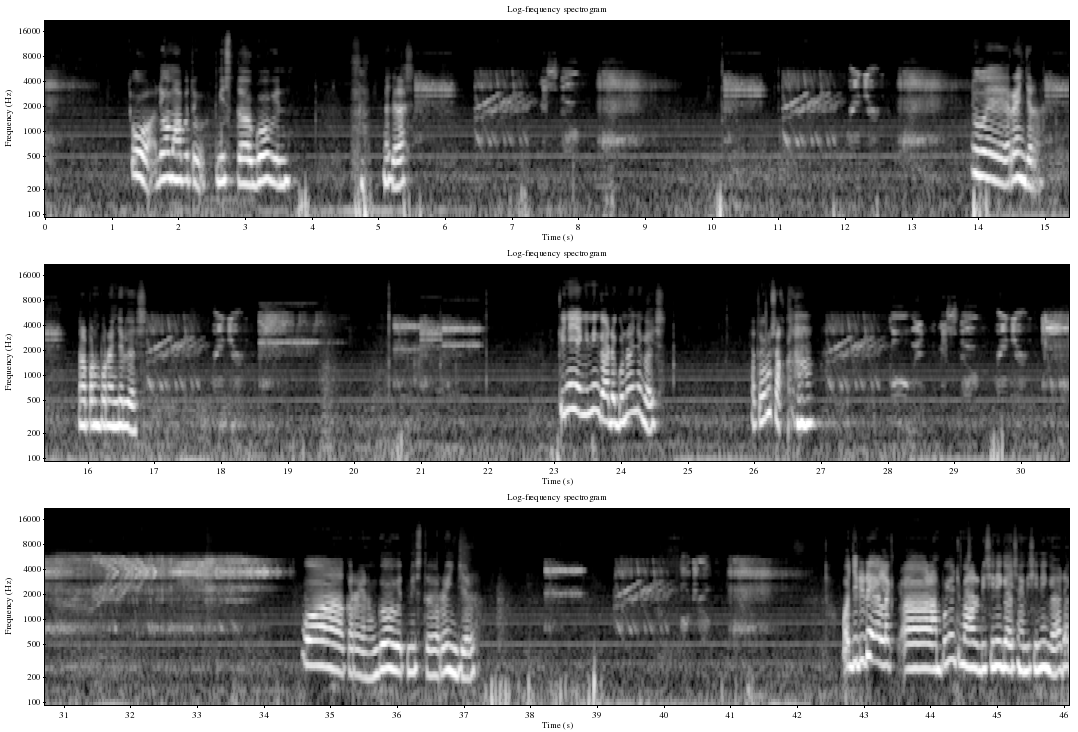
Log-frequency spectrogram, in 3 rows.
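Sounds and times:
toy electronic sound effects: 5.5s - 9.4s, 10.2s - 14.0s, 15.0s - 15.7s, 16.8s - 19.9s, 20.6s - 22.0s, 27.0s - 34.4s, 38.2s - 41.9s.

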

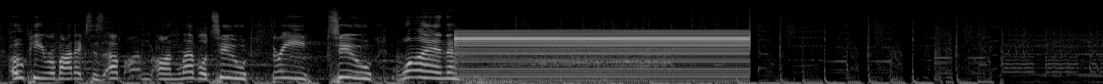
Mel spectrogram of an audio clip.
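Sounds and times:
electronic buzzer tone: 4.6s - 7.5s.

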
